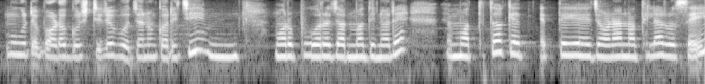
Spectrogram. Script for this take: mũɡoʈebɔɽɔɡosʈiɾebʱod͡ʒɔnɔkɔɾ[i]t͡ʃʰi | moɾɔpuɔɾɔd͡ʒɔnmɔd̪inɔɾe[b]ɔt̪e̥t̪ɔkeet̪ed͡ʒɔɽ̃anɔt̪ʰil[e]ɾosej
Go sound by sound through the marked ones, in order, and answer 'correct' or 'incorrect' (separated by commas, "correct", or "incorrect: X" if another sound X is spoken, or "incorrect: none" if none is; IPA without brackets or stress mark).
correct, incorrect: m, incorrect: a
